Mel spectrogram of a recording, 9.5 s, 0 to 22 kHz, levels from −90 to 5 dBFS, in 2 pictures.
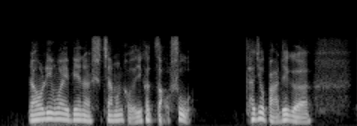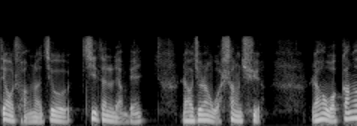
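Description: AMR comfort noise fills the opening, from 0 to 0.37 s, and returns from 2.75 to 3.27 s, about half a second. The phone judged the talker silent and stopped sending speech frames. The receiver substituted smooth synthetic noise, which switches in and out against the real background.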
